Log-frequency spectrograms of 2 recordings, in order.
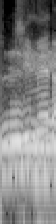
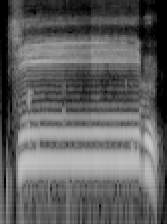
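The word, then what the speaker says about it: جيم: আছে, এই মাড়ি মাড়ি, জিভের মাঝখান আর উপরে মাড়ির সাথে লেগে একসাথে উচ্চারণ হবে কি জিম। আপনার সবাই এটা হলো জিমের আসল কি উচ্চারণ হলো এই পরিষ্কার জিম। অনেকজন জিম বলছেন, জিম নয়, ওটা হবে জিম। তাহলে আলিফটা সবার হয়ে গিয়েছে, আলিফ।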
